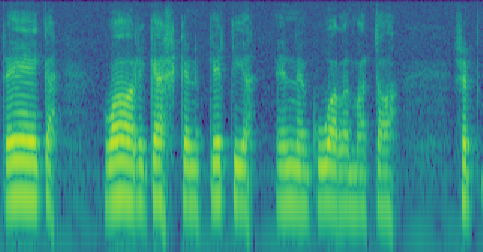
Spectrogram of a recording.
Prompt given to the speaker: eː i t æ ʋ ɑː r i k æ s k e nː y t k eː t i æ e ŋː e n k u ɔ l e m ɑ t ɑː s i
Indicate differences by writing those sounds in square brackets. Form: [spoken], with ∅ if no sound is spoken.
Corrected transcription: eː i [k] æ ʋ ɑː r i k æ s k e nː y [k] k [e] t i æ e [nː] e [ŋ] k u ɔ l e m ɑ t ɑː s [e]

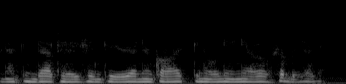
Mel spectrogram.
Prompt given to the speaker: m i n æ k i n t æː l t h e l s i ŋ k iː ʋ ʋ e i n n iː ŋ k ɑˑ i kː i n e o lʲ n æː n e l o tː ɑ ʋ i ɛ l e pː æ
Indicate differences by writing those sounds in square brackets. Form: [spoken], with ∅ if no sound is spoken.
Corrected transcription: m i n æ k i n t æː l t h e l s i ŋ k iː ʋ ʋ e i n n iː ŋ k ɑˑ i kː i n e o lʲ n [iː] n e l o [sː] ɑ ʋ i ɛ l e [tː] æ

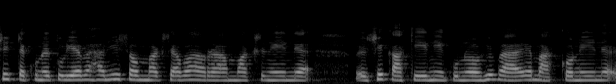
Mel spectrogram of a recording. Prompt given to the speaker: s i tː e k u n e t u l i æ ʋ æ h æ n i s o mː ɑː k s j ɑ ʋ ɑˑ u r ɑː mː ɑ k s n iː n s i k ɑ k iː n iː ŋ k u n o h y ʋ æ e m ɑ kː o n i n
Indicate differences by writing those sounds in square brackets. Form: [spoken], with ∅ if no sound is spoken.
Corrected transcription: s i tː e k u n e t u l i [e] ʋ æ h æ n i s o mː [ɑ] k s j ɑ ʋ ɑˑ u r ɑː mː ɑ k s n iː n s i k ɑ k iː n iː ŋ k u n o h y ʋ æ e m ɑ kː o n [iː] n

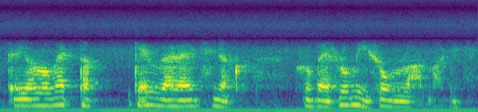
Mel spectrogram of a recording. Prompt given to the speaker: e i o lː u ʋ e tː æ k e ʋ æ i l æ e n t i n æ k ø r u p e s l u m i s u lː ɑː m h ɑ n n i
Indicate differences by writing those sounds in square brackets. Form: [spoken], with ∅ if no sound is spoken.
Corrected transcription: e i o lː u ʋ e tː æ k e [ʋː] æ i l æ e n [s] i n æ k ø r u p e s l u m i s u lː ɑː m h ɑ n n i

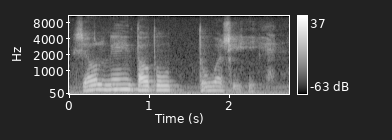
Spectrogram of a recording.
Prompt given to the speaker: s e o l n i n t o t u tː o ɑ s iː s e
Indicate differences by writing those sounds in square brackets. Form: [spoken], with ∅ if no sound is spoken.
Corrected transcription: s e o l n [iː] n t o t u tː [u] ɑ s iː [h] e

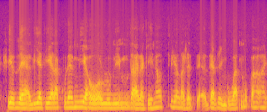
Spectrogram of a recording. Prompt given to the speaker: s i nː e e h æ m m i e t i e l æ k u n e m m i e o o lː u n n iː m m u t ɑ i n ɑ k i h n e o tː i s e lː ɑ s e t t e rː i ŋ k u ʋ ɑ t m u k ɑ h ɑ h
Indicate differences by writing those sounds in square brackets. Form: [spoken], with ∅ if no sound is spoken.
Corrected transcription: s i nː e e h æ m m i e t i e l æ k u n e m m i e o o lː u n n iː m m u t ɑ i n ɑ k i h n e o tː i s e lː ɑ s e t t e rː i ŋ k u ʋ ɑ t m u k ɑ h ɑ h

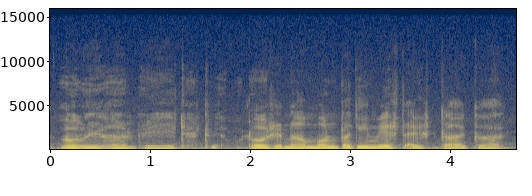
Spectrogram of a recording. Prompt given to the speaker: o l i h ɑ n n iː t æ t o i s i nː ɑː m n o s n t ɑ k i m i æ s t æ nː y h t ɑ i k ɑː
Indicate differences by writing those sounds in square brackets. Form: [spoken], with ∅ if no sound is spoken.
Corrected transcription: o l i h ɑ n n iː t æ t o i s i nː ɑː m [m] o [∅] n t ɑ k i m i [e] s t æ [∅] y h t ɑ i k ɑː

